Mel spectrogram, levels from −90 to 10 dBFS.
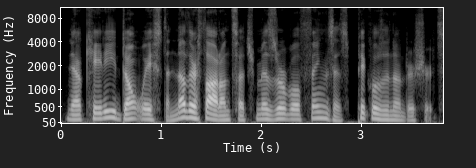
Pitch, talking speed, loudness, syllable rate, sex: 140 Hz, 220 wpm, -20 LUFS, 6.4 syllables/s, male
